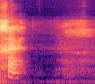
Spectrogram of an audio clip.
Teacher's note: This letter kh, it's kind of like a snoring sound, like, you know when little kids pretend to snore? It's not really a gargling ghain, but it's similar.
